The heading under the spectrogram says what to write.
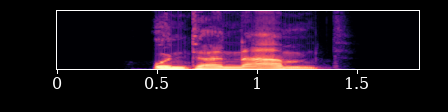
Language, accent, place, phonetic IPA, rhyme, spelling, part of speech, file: German, Germany, Berlin, [ˌʔʊntɐˈnaːmt], -aːmt, unternahmt, verb, De-unternahmt.ogg
- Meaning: second-person plural preterite of unternehmen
